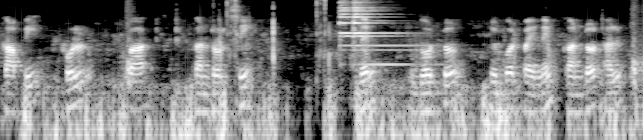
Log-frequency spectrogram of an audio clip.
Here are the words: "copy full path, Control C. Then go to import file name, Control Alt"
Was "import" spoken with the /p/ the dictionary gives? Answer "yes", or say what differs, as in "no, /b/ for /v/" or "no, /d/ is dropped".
no, /b/ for /p/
